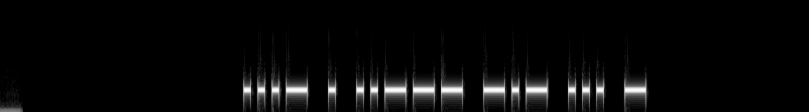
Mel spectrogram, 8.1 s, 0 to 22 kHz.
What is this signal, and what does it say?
Morse code, heard as a keyed tone, about 17 wpm, 700 Hz. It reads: VE2KST
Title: DXCC-100 Call Signs - 6 Characters - 17wpm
